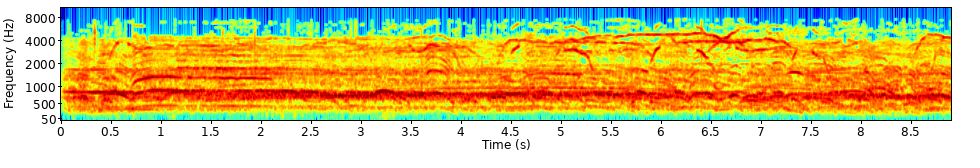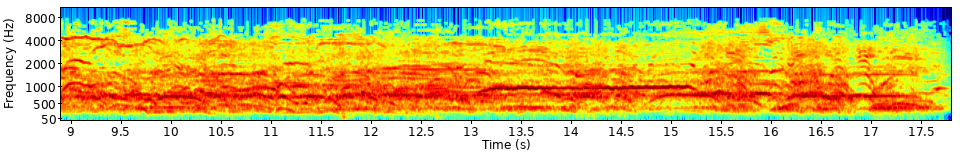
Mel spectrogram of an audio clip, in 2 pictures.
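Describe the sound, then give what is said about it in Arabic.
A large crowd of supporters of Libyan leader Gaddafi chants and cheers loudly and continuously as his son Saif al-Islam makes statements, many voices merging into a dense roar with rhythmic shouted slogans and occasional whoops, sustained throughout without a break. “وأظهرت اللقطات المصورة التي عرضتها وسائل الإعلام أن نجل القذافي أدلى بهذه التصريحات وسط هتافات أنصار الزعيم الليبي.”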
